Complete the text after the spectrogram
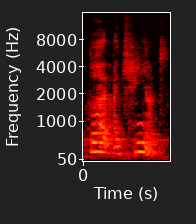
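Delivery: usual speaking voice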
